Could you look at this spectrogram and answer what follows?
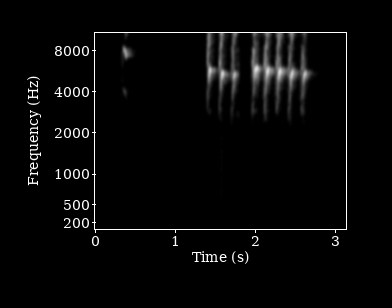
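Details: Ashy tailorbird giving sharp, fiery song for training other birds. One lone thin whistle is followed by three rapid high chirps and then a further run of five or six, all crisp and evenly spaced.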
